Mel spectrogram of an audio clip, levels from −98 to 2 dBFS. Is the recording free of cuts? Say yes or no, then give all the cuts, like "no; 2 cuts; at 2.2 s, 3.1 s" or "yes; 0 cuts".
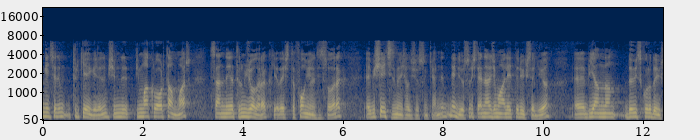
yes; 0 cuts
